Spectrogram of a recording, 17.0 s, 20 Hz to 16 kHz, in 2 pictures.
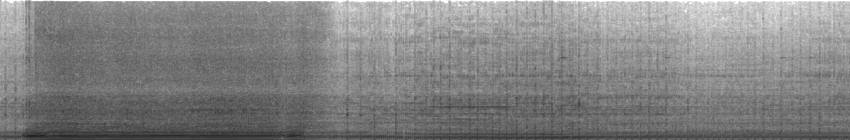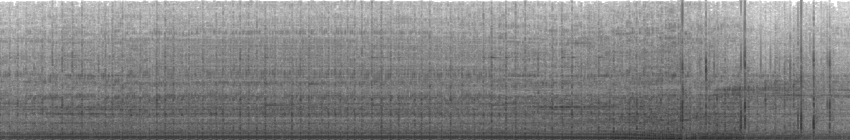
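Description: Husqvarna 435 two-stroke chainsaw running at full throttle in the cut, its pitch dipping under load, then dropping to a steady idle about three seconds in. A few sharp cracks come near the end.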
